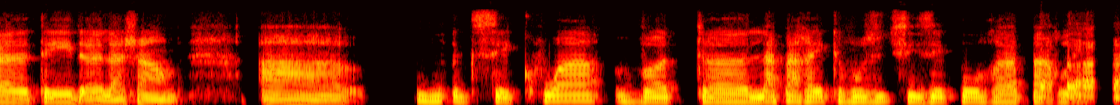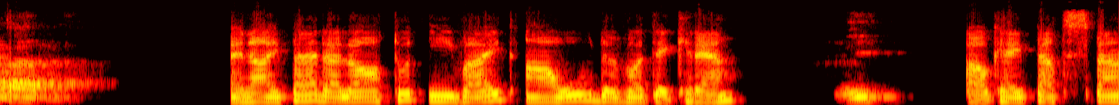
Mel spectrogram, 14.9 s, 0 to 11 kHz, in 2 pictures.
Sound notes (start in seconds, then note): 3.9 speaking French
